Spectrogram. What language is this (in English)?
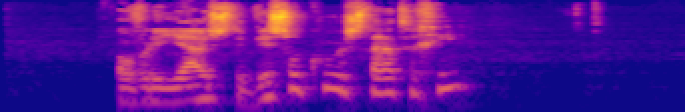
Dutch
